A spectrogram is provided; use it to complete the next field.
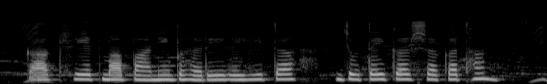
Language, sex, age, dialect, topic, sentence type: Chhattisgarhi, female, 25-30, Western/Budati/Khatahi, agriculture, question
